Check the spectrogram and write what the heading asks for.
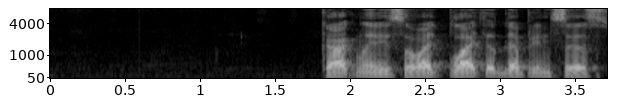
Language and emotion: Russian, positive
